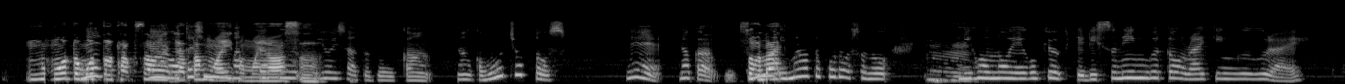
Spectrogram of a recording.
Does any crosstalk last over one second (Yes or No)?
Yes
